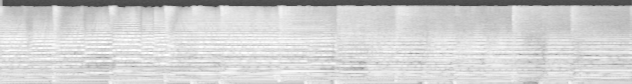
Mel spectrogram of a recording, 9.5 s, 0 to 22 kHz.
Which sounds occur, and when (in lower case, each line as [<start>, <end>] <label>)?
[0.00, 9.45] music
